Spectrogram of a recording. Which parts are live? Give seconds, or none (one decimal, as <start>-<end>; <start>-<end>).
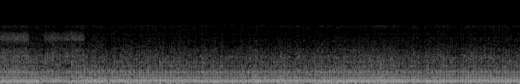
0.0-0.4; 3.5-4.0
